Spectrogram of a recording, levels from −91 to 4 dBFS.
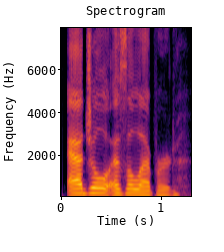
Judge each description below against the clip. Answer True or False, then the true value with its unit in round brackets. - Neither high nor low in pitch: False (195 Hz)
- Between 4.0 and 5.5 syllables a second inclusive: False (6.3 syllables/s)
